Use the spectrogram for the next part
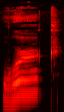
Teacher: we're going to have a rise on the last important word of the sentence, which happens to be working, and then a drop at the end.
